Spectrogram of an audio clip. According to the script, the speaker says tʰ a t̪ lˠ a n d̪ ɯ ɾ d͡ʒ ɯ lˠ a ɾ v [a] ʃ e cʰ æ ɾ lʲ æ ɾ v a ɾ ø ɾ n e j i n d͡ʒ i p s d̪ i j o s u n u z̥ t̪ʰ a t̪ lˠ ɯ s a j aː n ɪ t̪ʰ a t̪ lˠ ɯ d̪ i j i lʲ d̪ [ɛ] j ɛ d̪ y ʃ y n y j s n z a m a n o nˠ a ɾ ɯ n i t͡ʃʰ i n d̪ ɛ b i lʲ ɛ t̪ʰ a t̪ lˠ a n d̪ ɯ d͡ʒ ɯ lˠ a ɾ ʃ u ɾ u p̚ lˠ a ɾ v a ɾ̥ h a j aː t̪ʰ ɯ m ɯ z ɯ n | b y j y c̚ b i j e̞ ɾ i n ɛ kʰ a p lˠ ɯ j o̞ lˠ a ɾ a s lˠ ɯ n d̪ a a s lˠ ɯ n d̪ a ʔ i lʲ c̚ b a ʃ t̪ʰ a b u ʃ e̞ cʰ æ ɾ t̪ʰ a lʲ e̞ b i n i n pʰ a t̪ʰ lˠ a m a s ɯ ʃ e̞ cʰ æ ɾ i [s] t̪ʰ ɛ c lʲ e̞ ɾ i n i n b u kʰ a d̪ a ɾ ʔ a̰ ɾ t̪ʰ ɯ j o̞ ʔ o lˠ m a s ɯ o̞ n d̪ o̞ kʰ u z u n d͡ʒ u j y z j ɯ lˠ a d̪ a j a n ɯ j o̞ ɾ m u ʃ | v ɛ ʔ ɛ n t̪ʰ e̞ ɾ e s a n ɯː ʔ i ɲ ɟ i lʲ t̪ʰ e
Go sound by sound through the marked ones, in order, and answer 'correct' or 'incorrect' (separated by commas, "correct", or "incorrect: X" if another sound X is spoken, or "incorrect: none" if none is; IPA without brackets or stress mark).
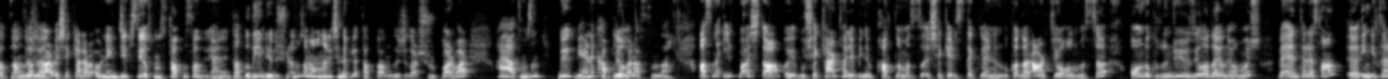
incorrect: ɛ, incorrect: i, correct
